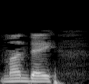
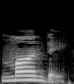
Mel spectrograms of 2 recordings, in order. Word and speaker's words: Maundy: Well, why are we calling it Monday Thursday? But we weren't calling it Monday Thursday. We were calling it Maundy. And Maundy is spelled M-A-U-N-D-Y.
